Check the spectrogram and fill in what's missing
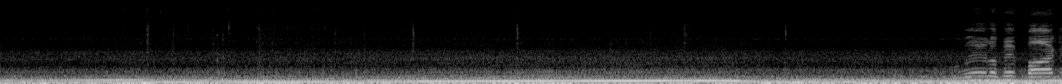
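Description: An engine towing a camper uphill in second gear labours steadily, a low droning hum whose pitch rises slowly and then drops near the end, with faint road noise throughout and a voice breaking in at the close.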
